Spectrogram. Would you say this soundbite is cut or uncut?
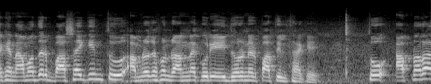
uncut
